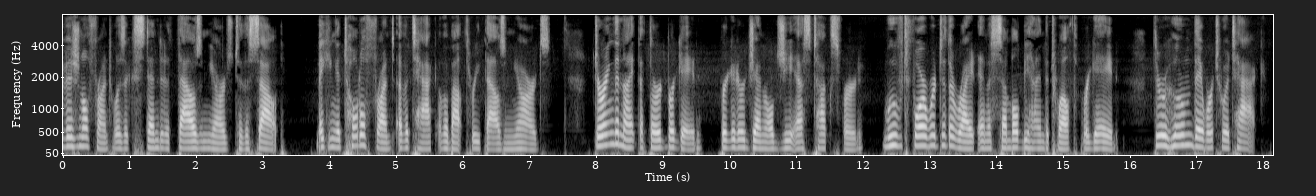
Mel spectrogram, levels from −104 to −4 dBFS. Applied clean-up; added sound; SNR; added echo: neural mask model Resemble Enhance denoiser.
